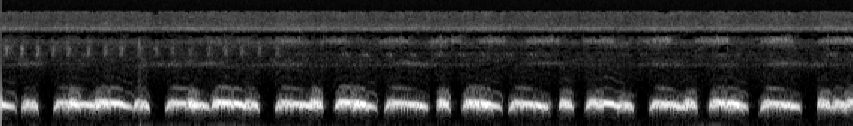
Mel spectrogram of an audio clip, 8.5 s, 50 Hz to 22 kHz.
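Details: Cooing of a young wild-caught spotted dove, 'thổ pha' style, dated 12 October 2019: a long unbroken run of about fifteen low hoarse coos, short and long notes mixed, one sharp click early on.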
